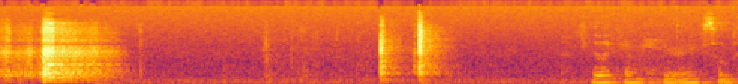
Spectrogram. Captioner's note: radio shuffling sounds stop; static crackles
